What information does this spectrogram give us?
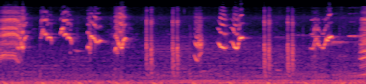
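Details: Wild Javan myna, recorded in nature for training caged birds to sing, giving harsh scratchy squawks and wavering whistled phrases in quick succession.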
